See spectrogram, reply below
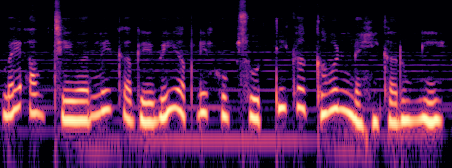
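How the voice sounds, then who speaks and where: A woman's voice: on the high side, expressive, measured pace, warm tone, breathy edge, faint music behind. A woman voicing a vain young princess in a cartoon story, with a self-important, dramatic manner. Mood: pleading.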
